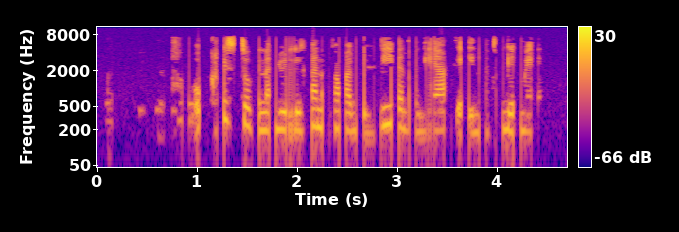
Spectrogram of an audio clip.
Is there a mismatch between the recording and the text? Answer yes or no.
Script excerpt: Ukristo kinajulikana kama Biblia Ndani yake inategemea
no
